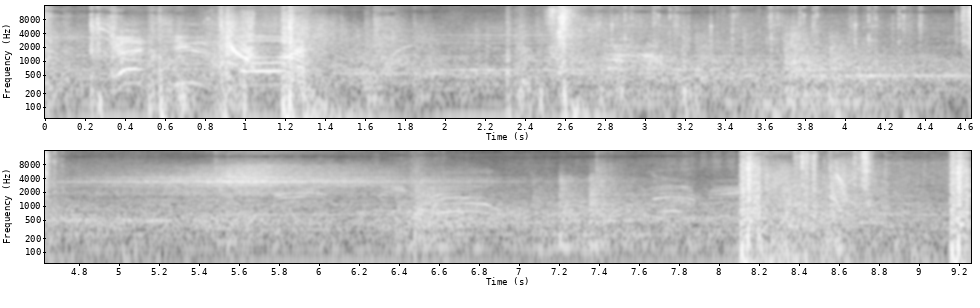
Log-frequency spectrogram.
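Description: Gunfire in Red Dead Redemption: several sharp rifle and pistol shots ring out in a frontier shootout, with hoofbeats and shouted voices mixed among the loud, irregular cracks.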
